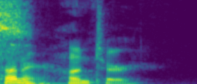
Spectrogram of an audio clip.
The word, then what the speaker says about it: Hunter x Hunter: Hunter X Hunter. Hunter. You don't pronounce the X, but the X is in there. It's Hunter Hunter.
